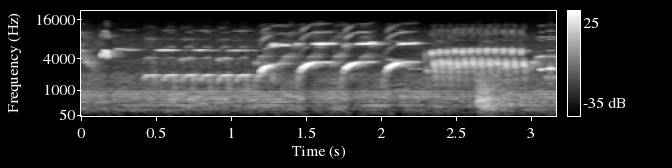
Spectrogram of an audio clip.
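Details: Canary song of steady whistled notes, then a run of rising slurred phrases and a fast buzzy pulsed trill.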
